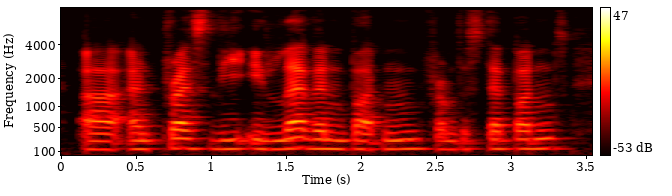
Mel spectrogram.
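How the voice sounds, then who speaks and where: With a non-native accent, a man speaks slowly-ish at a fairly slow pace, his fairly high pitch held in a monotone, flat intonation. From Chile. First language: Spanish. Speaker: music gear tutorial creator. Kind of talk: tutorial. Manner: halting, many fillers and repeats; casual.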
